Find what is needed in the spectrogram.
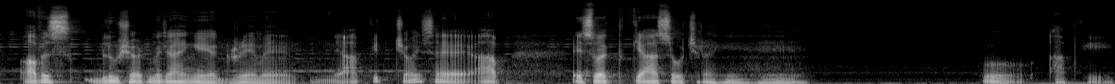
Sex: male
